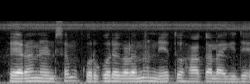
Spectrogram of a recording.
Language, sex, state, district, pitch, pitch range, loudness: Kannada, male, Karnataka, Koppal, 140 Hz, 135-145 Hz, -16 LUFS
